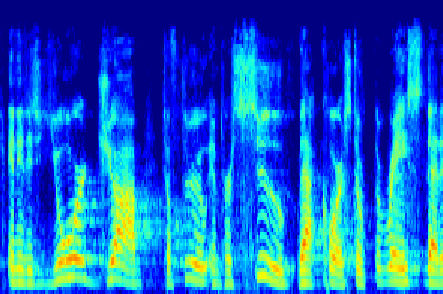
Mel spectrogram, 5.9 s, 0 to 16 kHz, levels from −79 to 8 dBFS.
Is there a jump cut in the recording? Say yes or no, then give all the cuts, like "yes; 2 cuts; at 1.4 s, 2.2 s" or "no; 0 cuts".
yes; 3 cuts; at 2.3 s, 3.9 s, 4.8 s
